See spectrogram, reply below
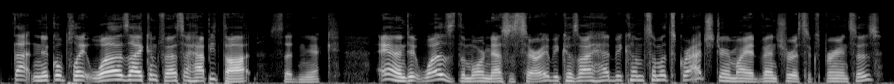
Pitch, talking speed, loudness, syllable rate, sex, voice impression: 165 Hz, 180 wpm, -18 LUFS, 6.0 syllables/s, male, masculine, adult-like, unique, slightly intense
